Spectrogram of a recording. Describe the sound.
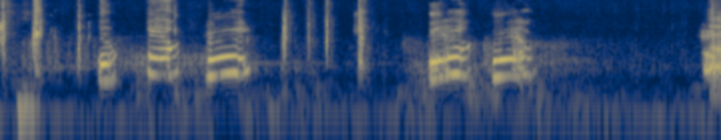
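A voice imitates the Grell, creatures about to descend and attack: a quick series of sharp clicks interspersed with rising, warbling chirps, going back and forth in bursts with short pauses between them.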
